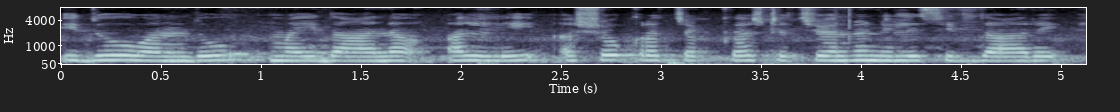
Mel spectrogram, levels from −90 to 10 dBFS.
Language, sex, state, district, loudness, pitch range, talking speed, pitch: Kannada, female, Karnataka, Koppal, -12 LUFS, 225-240 Hz, 105 wpm, 235 Hz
